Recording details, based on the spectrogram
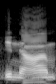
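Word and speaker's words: إنعام: নামে যদি উপঢৌরকনের নামে এখানে হামজার নিচে দিয়ে ইনআম উচ্চারণ করলে এর অর্থ হবে উপহার উপঢৌরকণ পুরস্কার আর হামজার উপরে জবর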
